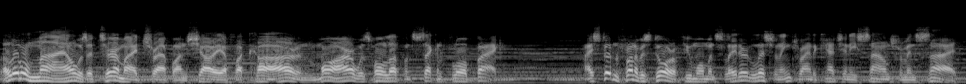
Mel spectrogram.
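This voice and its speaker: A man playing a lively, hard-boiled radio detective. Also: medium pitch, brisk, lightly acted. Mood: wry narrating. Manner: clipped, wisecracking delivery. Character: wry, tough, hard-boiled male detective narrator. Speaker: lead actor and narrator. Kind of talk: 1940s radio detective acting, scripted narration. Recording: dull, lo-fi old radio with music.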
